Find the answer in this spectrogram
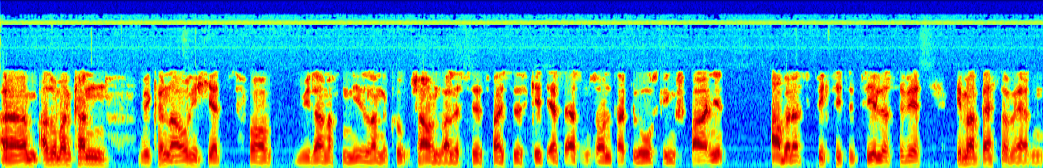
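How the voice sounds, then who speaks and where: Moderate pace, an English accent, and ordinary pitch variation. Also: man, fairly low pitch for a man. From South Africa, Cape Town. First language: English (speaking German). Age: 20s. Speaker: rugby player. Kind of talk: phone interview. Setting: phone call. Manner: halting.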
